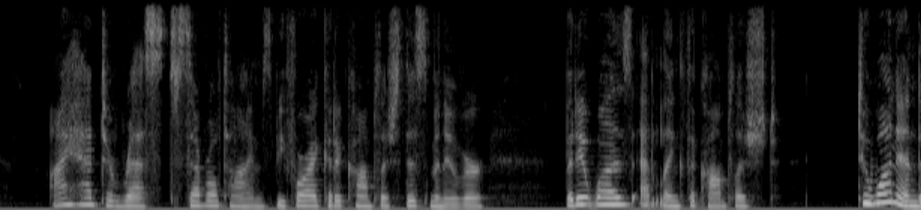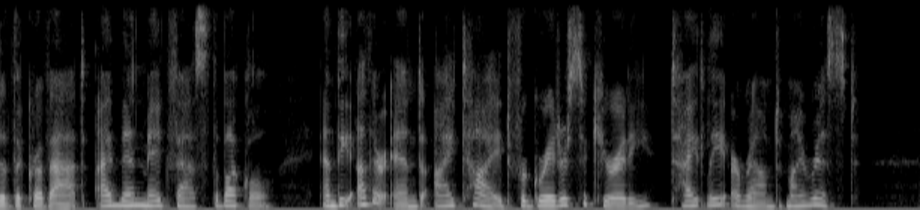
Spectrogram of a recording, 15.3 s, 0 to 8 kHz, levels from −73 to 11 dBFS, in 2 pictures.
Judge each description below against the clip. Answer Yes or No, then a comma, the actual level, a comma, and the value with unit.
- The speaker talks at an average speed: Yes, average, 170 wpm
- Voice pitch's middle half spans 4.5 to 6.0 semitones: No, average, 3.6 semitones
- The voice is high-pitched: Yes, high, 195 Hz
